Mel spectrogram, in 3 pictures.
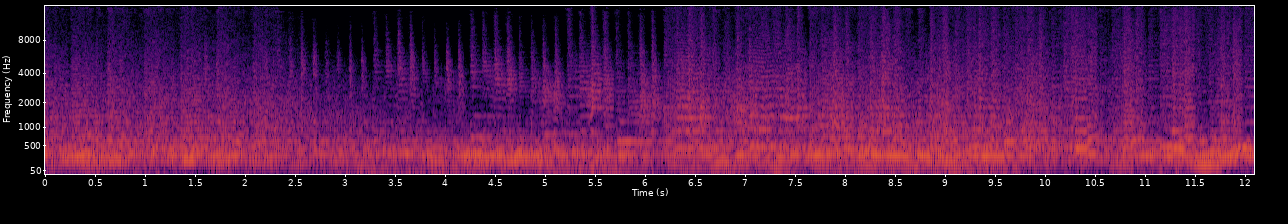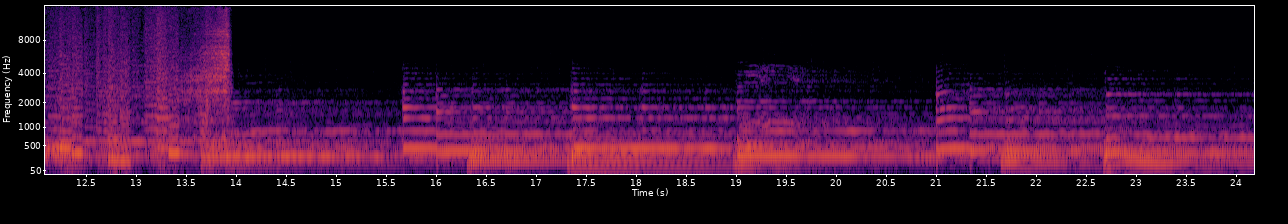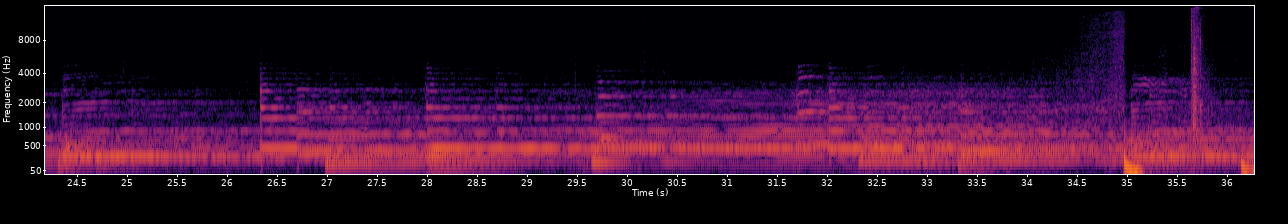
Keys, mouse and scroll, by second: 1.7-7.9 drag, 10.4 click, 26.1 KP_0.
